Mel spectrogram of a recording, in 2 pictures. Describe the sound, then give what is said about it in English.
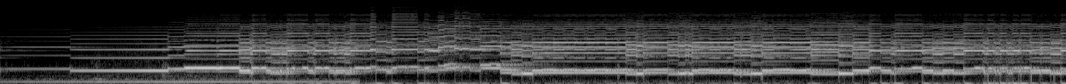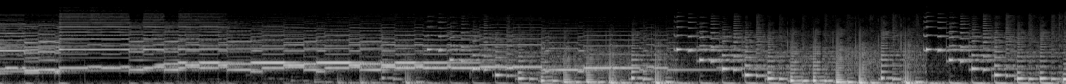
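Electronic music played on the Electronium, with bright synthesized tones forming sustained, shifting notes over a low drone that drops out early, then quicker stepping and sweeping note patterns toward the end. “Featuring the Electronium”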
